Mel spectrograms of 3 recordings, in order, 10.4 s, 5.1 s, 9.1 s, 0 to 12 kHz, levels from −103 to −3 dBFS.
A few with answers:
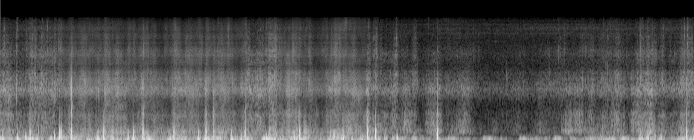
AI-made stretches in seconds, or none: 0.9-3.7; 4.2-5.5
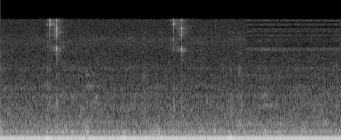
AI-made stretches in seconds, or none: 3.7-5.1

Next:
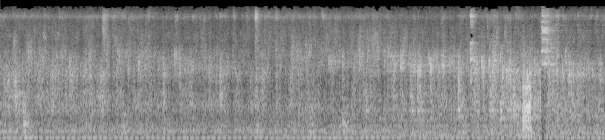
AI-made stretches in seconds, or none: 8.3-9.1

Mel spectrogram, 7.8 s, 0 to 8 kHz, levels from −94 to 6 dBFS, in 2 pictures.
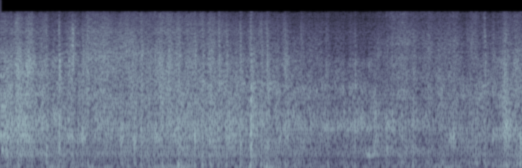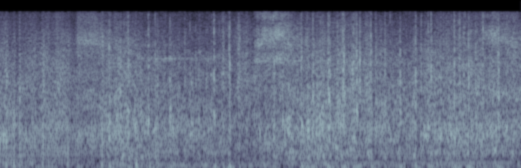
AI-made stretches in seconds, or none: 0.0-4.7

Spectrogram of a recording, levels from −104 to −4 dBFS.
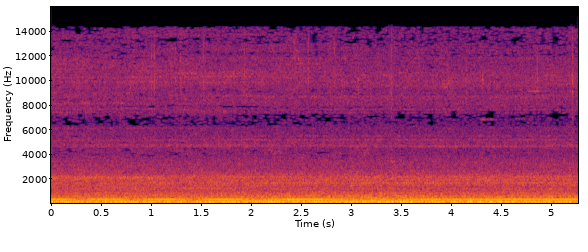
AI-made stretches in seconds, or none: none

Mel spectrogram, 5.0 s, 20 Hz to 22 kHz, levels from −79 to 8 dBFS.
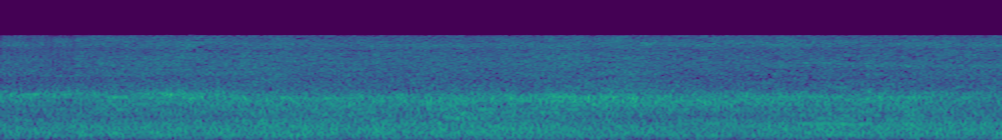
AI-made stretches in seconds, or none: none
